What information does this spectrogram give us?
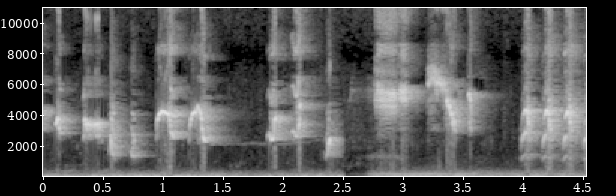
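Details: Varied warbling from a long-tailed shrike: short bright chirps and slurred whistles in irregular clusters, a pause, then a louder high phrase and quick twitters.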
